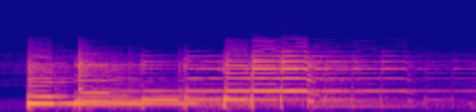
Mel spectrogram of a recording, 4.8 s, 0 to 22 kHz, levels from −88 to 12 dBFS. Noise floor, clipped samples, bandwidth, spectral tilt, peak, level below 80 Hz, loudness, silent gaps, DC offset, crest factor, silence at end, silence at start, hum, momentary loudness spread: -47 dBFS; under 0.1%; 6.2 kHz; -7 dB/octave; -6 dBFS; -58 dBFS; -20 LUFS; none; under 0.1%; 16 dB; 0.45 s; 0.25 s; none; 18 LU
